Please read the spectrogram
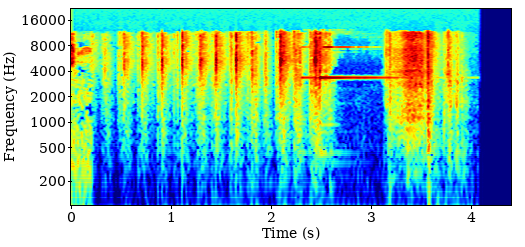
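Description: Creality Ender 3D printer running a print, faint: rapid, even clicking from the moving print head and stepper motors, a brief high whine, then a short burst of noise before the sound cuts off.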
